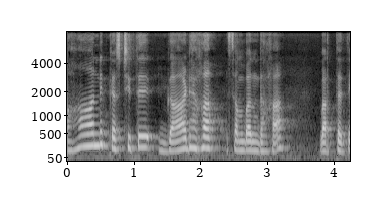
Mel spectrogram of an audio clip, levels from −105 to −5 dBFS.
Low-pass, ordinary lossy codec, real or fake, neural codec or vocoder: none; none; fake; codec, 16 kHz, 2 kbps, FunCodec, trained on LibriTTS, 25 frames a second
